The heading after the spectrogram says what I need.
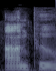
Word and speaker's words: Anpu: the symbolism belonging to the god Anubis whose pronunciation and writing in Egyptian hieroglyphics is anpu or inpu note the similarity with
